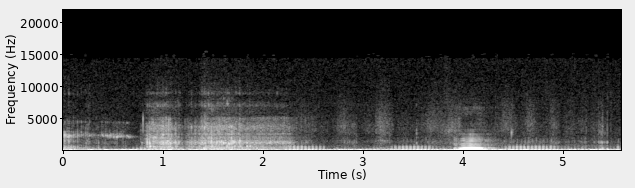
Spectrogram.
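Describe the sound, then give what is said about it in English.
A cat purrs steadily, a continuous low rumbling that runs the whole time, with a brief higher tonal sound breaking in near the end. “Oh, yeah, the purring.”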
